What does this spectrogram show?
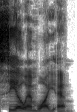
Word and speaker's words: Comyn: the House of Comyn, who are not spelled like that. It's Comyn.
